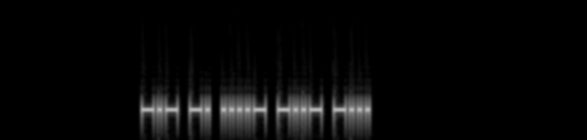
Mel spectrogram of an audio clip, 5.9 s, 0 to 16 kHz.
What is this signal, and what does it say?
Morse code, heard as a keyed tone, about 30 wpm, 700 Hz. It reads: KN4XB
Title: USA Call Signs - 5 Characters - Repeated 3x - 30wpm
